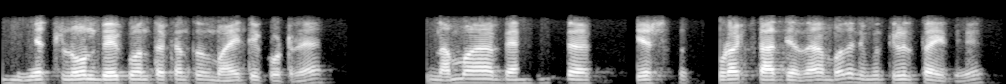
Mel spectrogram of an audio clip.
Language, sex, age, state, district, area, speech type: Kannada, male, 60+, Karnataka, Gulbarga, urban, conversation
